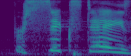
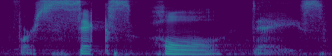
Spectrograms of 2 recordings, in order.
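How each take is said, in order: First: Slow, higher emphatic repeat. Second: Slow hushed whisper. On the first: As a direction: stretch out six days, higher. Dramatic repeat for children. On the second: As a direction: whisper it slowly, for effect. Dramatic retelling for children. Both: Acted.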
